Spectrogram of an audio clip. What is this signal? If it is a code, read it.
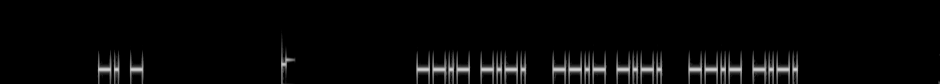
Morse code, heard as a keyed tone, about 30 wpm, 700 Hz. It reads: NT QC QC QC
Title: Canadian Provinces and Territories - Repeated 3x - 30wpm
